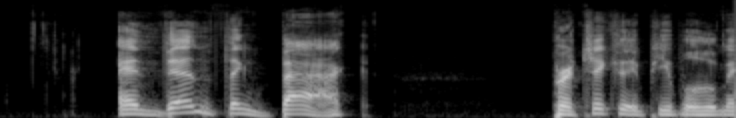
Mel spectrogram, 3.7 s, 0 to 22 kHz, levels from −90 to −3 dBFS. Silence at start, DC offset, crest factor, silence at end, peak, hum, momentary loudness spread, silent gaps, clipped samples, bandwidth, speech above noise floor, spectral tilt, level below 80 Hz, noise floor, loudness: 0.6 s; under 0.1%; 20 dB; 0 s; -6 dBFS; none; 7 LU; none; under 0.1%; 15.5 kHz; 52 dB; -4 dB/octave; -50 dBFS; -77 dBFS; -25 LUFS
